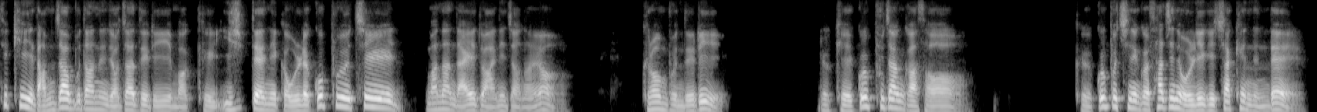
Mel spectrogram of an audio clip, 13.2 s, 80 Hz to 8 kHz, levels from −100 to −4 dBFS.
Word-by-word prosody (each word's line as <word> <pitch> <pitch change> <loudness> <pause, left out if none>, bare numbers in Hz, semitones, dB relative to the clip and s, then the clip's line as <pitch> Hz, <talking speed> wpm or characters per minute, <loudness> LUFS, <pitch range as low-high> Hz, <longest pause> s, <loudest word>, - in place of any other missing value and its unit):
특히 205 -6 +1
남자보다는 140 -3 +1
여자들이 105 -1 -1
막 90 -2 -7
그 100 -3 -6
20 140 +4 -7
대니까 120 -4 +3
원래 110 +2 +3
골프 200 - +2
칠 175 -5 +3 0.2
만한 130 -1 -2
나이도 115 +5 +1
아니잖아요. 90 -1 -6 0.7
그런 135 -1 -1
분들이 110 - -2 0.9
이렇게 110 -1 -3
골프장 175 - +1
가서 100 - -2 1.0
그 95 -3 -9
골프 185 0 +1
치는 165 -4 0
걸 130 - +2
사진을 175 +2 +3
올리기 115 +1 +3
시작했는데 100 - -1
120 Hz, 280 characters per minute, -24 LUFS, 100-155 Hz, 1.0 s, 대니까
